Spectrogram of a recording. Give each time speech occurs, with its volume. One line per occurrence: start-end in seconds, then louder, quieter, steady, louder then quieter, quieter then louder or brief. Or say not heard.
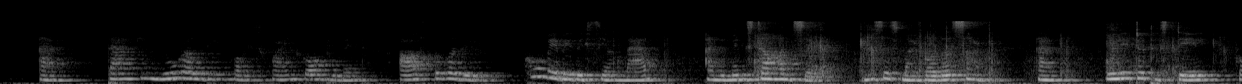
0.2-12.3 louder.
